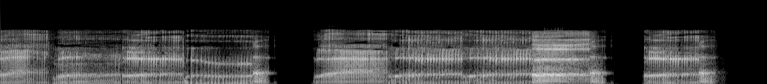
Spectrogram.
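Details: Burping from the animated app character Talking Ben after drinking champagne: long, drawn-out burps in a series of voiced belches.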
